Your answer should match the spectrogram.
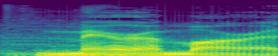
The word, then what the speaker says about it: Marimar: as the founder of Marimar Estate. That's my attempt at the Spanish pronunciation, but it can be anglicized as Marimar Estate.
